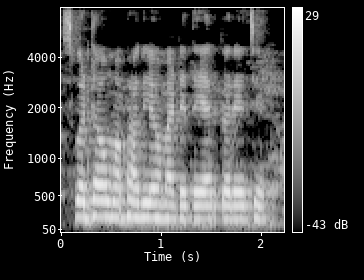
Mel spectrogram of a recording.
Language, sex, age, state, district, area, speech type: Gujarati, female, 18-30, Gujarat, Junagadh, rural, spontaneous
